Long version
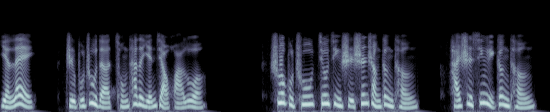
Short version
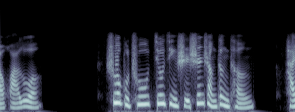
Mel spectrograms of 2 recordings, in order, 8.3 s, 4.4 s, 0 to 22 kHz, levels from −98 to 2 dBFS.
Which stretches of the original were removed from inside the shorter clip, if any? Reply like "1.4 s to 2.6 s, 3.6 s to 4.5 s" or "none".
none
